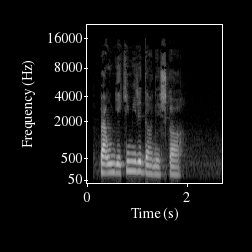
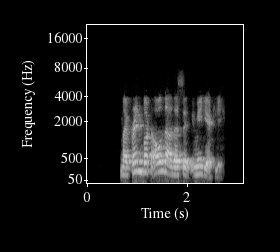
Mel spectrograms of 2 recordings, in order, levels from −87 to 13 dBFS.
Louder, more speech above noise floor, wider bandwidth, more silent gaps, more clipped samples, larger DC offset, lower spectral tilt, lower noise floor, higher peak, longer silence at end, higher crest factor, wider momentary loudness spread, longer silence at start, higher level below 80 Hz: second, -23 LUFS vs -15 LUFS; second, 40 dB vs 71 dB; first, 15.5 kHz vs 6.8 kHz; neither; neither; neither; about the same, -4.5 dB/octave vs -4 dB/octave; second, -62 dBFS vs -86 dBFS; about the same, -4 dBFS vs -2 dBFS; first, 0.8 s vs 0.45 s; first, 20 dB vs 14 dB; about the same, 8 LU vs 8 LU; second, 0.3 s vs 0.65 s; second, -76 dBFS vs -60 dBFS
